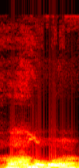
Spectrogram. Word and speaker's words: Kamala: Okay, it's Kamala. Are you that stupid you can't pronounce her name right?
